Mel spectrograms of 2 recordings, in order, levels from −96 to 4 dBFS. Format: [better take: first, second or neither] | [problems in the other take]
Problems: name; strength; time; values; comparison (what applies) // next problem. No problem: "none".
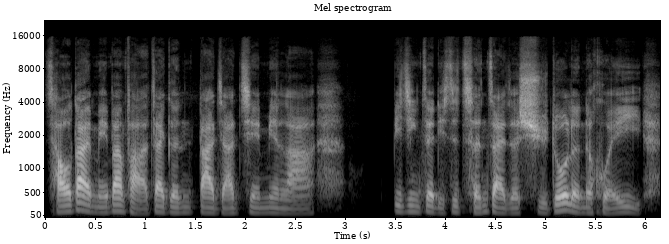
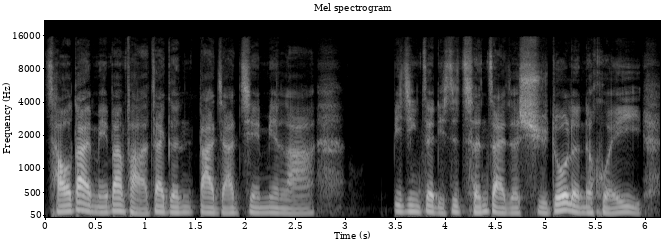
second | thin; very; fading below 600 Hz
